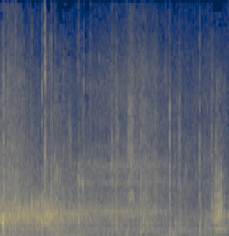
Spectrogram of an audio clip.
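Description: Congregation applauding, a dense patter of clapping that thins out and fades over the two seconds.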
